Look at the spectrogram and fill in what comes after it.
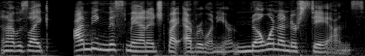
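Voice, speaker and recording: A woman with a Californian accent talks at a very fast pace in an animated tone. The recording is very clean with a silent background. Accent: Californian American English. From Los Angeles, San Fernando Valley. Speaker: singer and radio host. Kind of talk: interview. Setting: studio.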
